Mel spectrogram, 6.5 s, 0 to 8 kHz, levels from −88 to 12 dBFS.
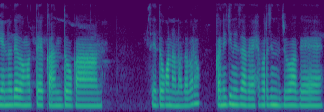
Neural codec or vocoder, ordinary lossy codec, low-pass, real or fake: none; MP3, 48 kbps; 7.2 kHz; real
